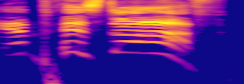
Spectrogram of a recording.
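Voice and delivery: hammed-up angry host shout; pissed off. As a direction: bellow the complaint like a catchphrase. Ranting host opens show.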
